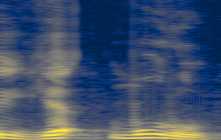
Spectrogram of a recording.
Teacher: حمزہ ساکن ہے تو جھٹکے کے ساتھ پڑھیں گے یأمر، اور یأمر میں را پر پیش ہے، را پر زبر یا پیش ہو تو پر پڑھتے ہیں، زیر ہو تو باریک پڑھتے ہیں، یہاں پر کر کے پڑھا جائے گا۔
